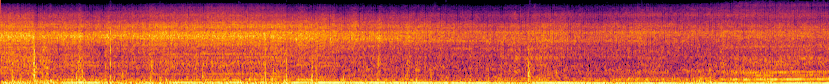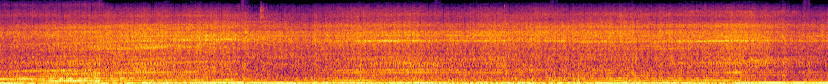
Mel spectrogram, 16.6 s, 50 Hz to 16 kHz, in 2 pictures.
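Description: A Honda Hornet 1000SP motorcycle engine drones steadily on a mountain ride, its pitch rising and falling with gear changes and throttle while heavy wind rushes across the microphone throughout.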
